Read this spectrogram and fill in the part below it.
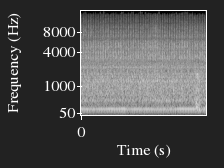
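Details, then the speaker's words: Fiat Uno FIRE fuel-injected engine, not yet fully warm, idle set slow via throttle adjustment, fan belt off: slow, steady, even tick-over with a smooth low rumble and no knocks or misses; healthy idle. "But as you can hear, it ticks over quite nice. The engine's not that warm."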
